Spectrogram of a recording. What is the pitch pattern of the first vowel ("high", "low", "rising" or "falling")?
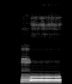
high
